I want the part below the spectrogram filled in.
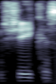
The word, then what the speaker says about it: Sheikah: The title is, you can now buy your very own Sheikah. Is that how you pronounce it? – Yep, Sheikah.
